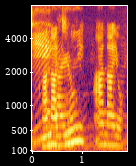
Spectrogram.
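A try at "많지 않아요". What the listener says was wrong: bukan manaji, manji. Manji, kalau manaji kan manada ketemu gitu ya.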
